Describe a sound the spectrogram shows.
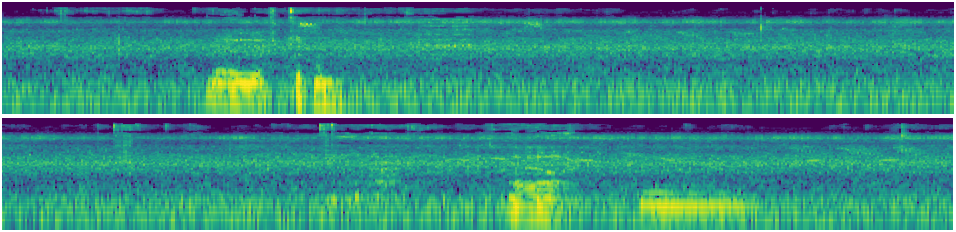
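A man close by hums and murmurs with pleasure while eating.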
